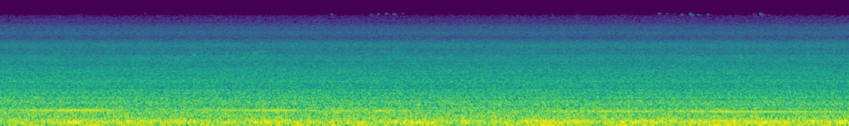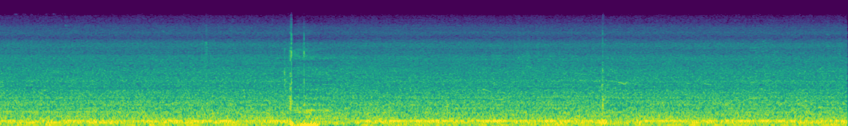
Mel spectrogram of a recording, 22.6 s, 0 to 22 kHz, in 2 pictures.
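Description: Boeing 747 cabin noise while taxiing: a steady low engine hum heard through the cabin, with a faint whine in the first half that fades out. A single sharp click about fifteen seconds in.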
